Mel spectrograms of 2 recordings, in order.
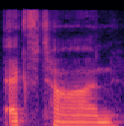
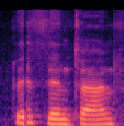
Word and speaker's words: Zeton: People try to pronounce it, and they're like, Exton, Zenton. Oh, it's Zeton, so congratulations for your pronunciation.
